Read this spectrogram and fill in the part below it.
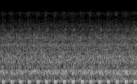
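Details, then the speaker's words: Honda Ruckus NPS50 2017 50cc four-stroke scooter after idle screw adjustment, raised slightly to avoid stalling: even putt-putt, tachometer reads about 1380–1420 RPM, steady with no stumbling; healthy normal idle. "I'm going to turn it up like 10 RPM there we go that's 1380 the 14 20."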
